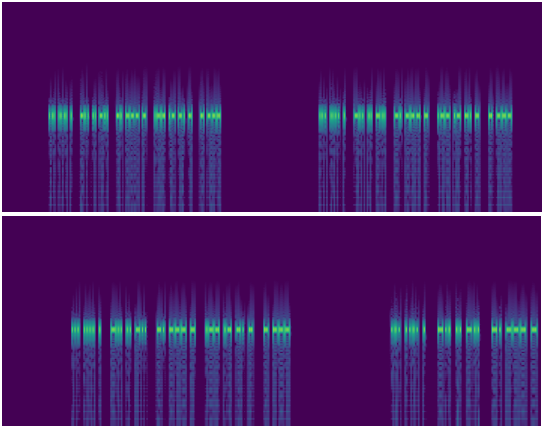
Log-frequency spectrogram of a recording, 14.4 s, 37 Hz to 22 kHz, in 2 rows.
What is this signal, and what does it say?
Morse code, heard as a keyed tone, about 57 wpm, 690 Hz. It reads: SHE DID NOT WANT TO SHE DID NOT WANT TO SHE DID NOT WANT TO SHE DID NOT
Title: Speed-Racing - Sets of 5 Words 50wpm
